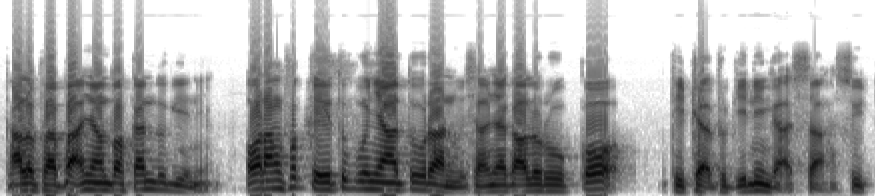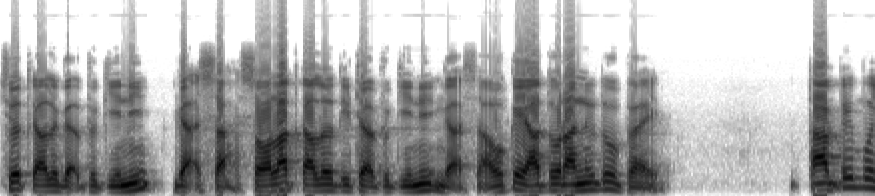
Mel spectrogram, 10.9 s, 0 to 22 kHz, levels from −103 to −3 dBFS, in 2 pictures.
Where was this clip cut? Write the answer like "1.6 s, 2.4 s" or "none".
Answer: 1.4 s, 6.5 s

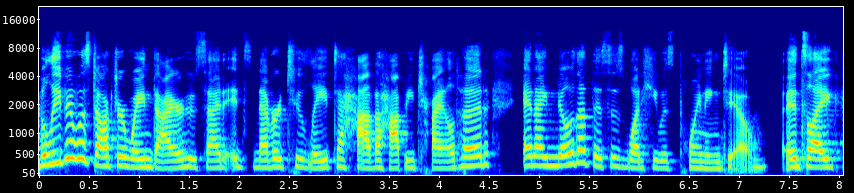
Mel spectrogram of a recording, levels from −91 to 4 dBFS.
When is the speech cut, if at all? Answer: none

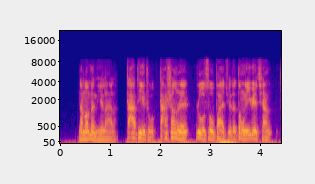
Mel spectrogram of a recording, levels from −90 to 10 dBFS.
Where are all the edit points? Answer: 1.2 s

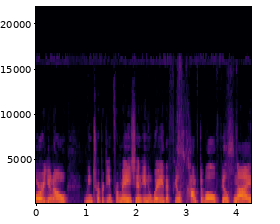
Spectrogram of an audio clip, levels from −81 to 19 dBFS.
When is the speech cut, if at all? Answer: none

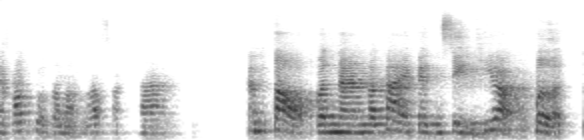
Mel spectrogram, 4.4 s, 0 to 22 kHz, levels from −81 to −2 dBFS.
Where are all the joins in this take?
none

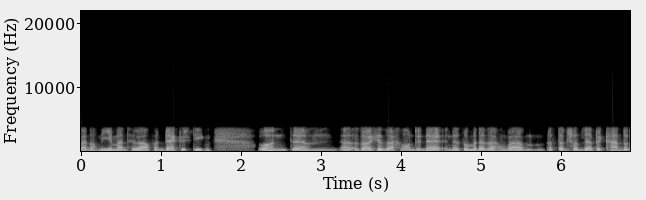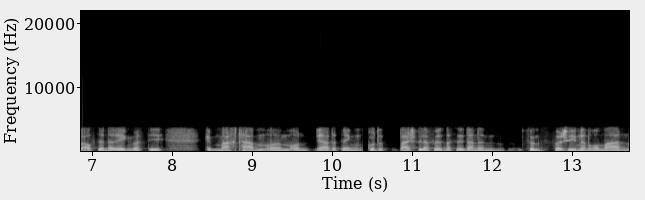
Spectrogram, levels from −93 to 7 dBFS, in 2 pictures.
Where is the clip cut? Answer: 5.8 s, 10.4 s, 11.4 s

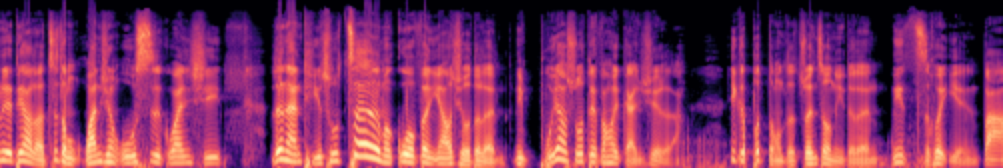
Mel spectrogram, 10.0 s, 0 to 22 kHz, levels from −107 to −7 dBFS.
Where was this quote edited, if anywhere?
5.1 s

